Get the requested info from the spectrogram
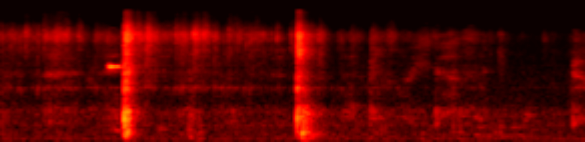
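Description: A hand squeezing and pressing fluffy slime in a clear plastic tub, with two sharp clicks about a second and a half apart.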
